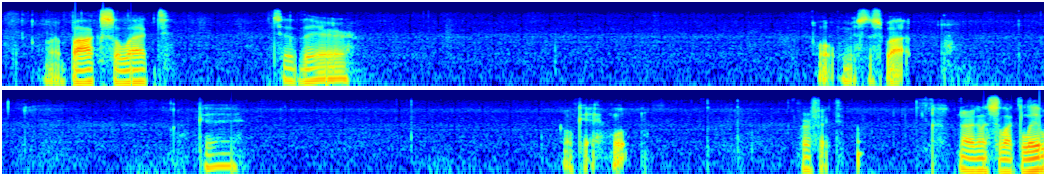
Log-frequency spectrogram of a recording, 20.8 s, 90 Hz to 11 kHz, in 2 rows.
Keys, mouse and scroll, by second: 9.0 KP_1, 10.4 KP_3, 12.3 b, 18.7 KP_1.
